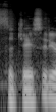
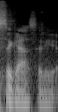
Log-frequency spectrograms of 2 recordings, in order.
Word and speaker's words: sagacity: So I don't know if it's sajji or sagacity. It is sagacity.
